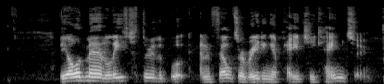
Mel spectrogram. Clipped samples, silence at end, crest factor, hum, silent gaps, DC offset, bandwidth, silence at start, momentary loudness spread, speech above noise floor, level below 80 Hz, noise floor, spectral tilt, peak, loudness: under 0.1%; 0.25 s; 18 dB; none; none; under 0.1%; 16.5 kHz; 0.6 s; 9 LU; 32 dB; -60 dBFS; -51 dBFS; -4 dB/octave; -2 dBFS; -19 LUFS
